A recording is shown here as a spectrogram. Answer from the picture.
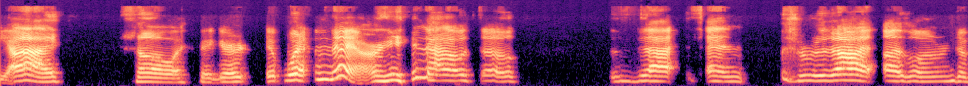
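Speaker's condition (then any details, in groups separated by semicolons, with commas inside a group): Cerebral palsy; mainly small motor coordination; speech and movement visibly affected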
